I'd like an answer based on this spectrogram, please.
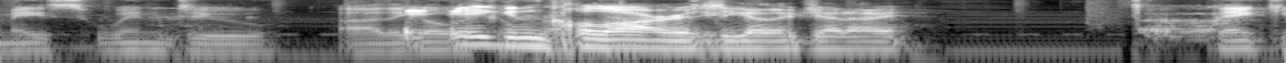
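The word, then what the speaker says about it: Agen Kolar: Jedi and then Mace Wu uh they go Aen Kar is the other Jedi. Thank you. Yeah, I had his name. I didn't know how to pronounce it. So it's Aen Kar.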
